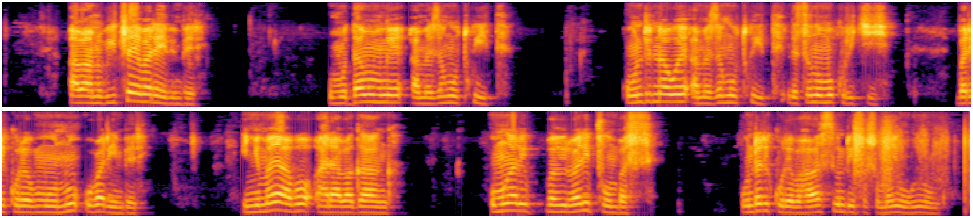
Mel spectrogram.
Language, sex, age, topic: Kinyarwanda, male, 25-35, health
